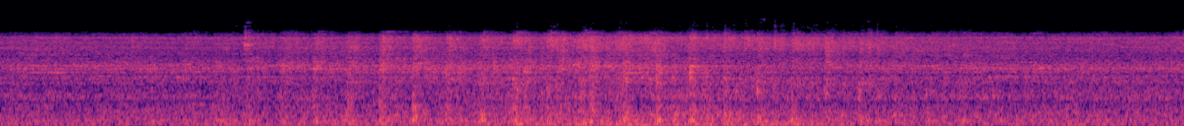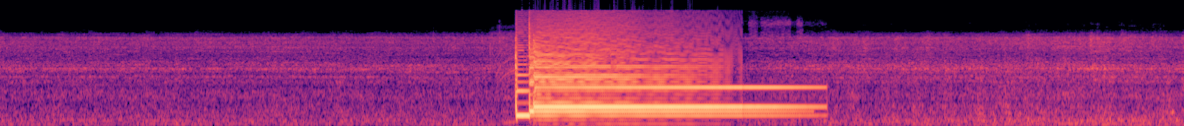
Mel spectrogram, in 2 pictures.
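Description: A passenger train running past, with a steady rumble and clatter of its wheels. About eleven seconds in, a loud electric-locomotive air horn sounds a chord for about two seconds, fading slightly before it cuts off.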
